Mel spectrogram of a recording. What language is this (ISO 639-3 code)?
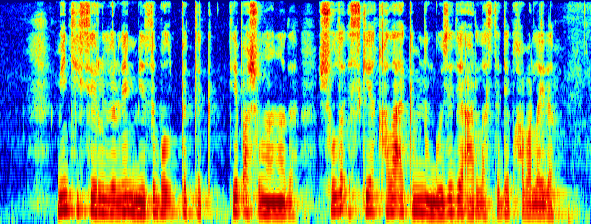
kaz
